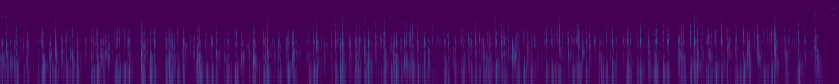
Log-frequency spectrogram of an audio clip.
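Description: Fingertips of both hands tap and press over the openings of the hollow silicone ears on a white binaural microphone with a black plastic body. The result is a rapid, uneven stream of muffled, deep thumps and soft pressing sounds, close and boomy with almost no bright content. The tapping stops just before the end.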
